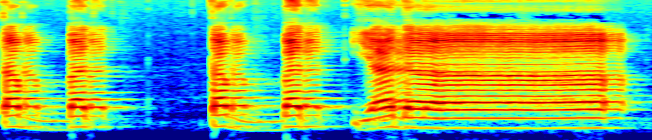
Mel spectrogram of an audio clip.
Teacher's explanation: تبت، تا کو بہت ہی احتیاط کے ساتھ ادا کرنا ہے، یہاں پر قلقلہ نہ ہونے پائے، یعنی تبت یدا، تبت ایسے نہیں کرنا ہے، تا میں آواز ٹکرائے گی نہیں، آواز کو روک لینا ہے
